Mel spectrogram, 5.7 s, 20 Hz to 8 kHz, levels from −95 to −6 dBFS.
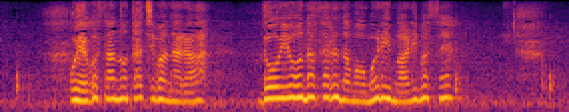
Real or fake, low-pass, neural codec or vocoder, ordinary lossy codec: real; none; none; none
